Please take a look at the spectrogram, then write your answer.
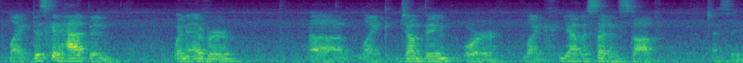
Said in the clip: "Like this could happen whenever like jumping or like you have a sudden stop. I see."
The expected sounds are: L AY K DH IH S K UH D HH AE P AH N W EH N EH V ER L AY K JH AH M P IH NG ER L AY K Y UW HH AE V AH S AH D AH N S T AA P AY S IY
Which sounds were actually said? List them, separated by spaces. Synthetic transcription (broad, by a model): L AY K DH IH S K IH D HH AE P AH N W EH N EH V ER L AY K JH AH M P IH NG ER L AY K Y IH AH V AH S AH D N S T AA P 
